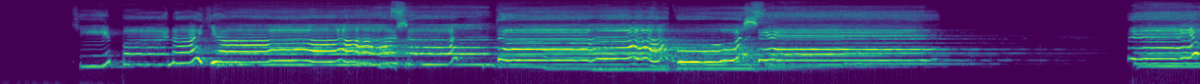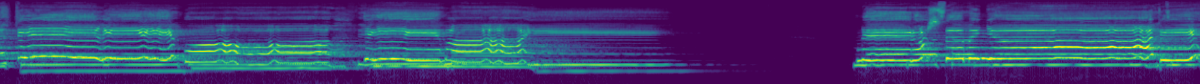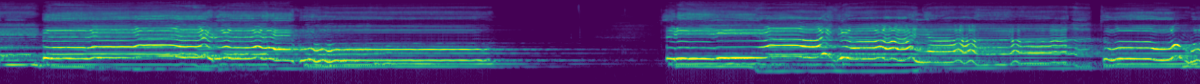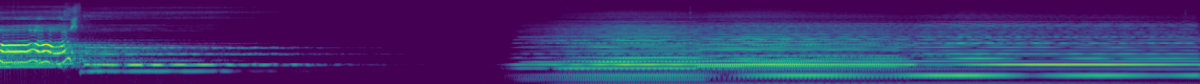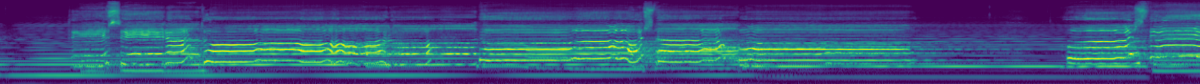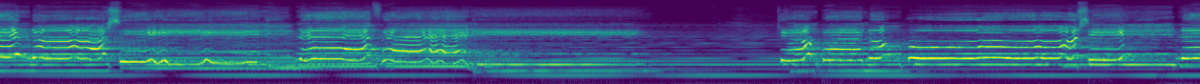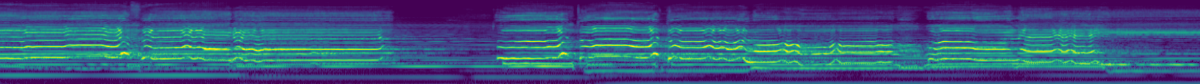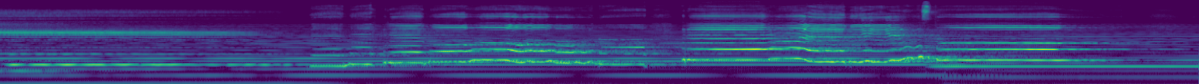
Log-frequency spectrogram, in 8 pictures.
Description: Genre: World, Balkan Music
